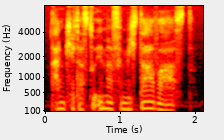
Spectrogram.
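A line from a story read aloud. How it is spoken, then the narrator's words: Murmured into ear. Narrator (German): raunte sie in sein Ohr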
